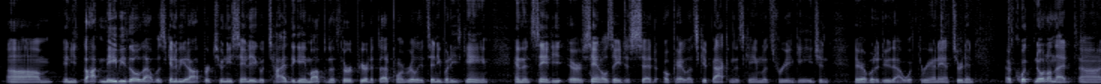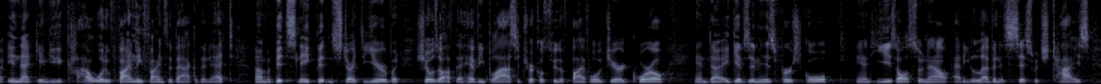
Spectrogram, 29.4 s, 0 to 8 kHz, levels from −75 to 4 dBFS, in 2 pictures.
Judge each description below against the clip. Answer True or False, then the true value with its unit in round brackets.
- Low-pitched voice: True (105 Hz)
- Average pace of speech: False (245 wpm)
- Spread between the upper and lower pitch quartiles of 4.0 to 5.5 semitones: False (3.2 semitones)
